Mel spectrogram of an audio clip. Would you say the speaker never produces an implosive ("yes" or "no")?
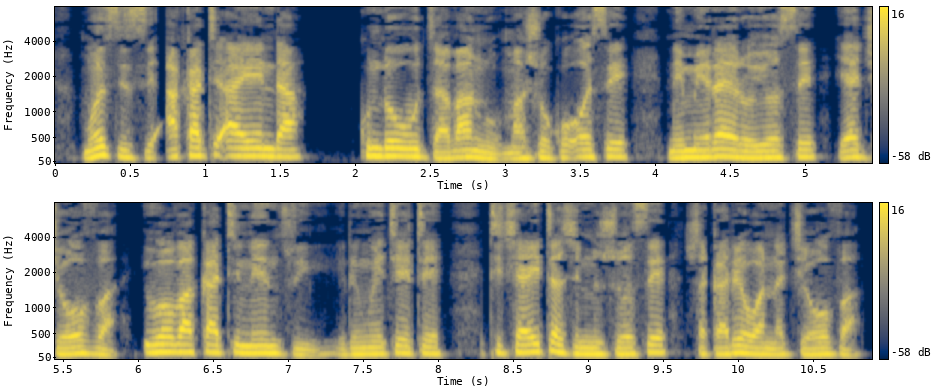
yes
